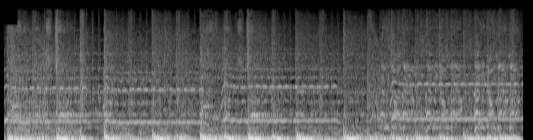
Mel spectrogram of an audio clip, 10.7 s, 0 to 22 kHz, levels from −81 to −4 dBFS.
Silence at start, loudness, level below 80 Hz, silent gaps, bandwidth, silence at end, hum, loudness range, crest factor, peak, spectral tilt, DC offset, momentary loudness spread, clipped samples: 0.1 s; -24 LUFS; -22 dBFS; none; 16.5 kHz; 0.2 s; none; 2 LU; 14 dB; -8 dBFS; -5 dB/octave; under 0.1%; 6 LU; under 0.1%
